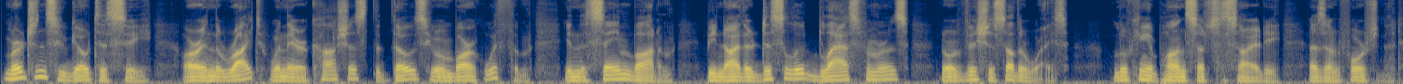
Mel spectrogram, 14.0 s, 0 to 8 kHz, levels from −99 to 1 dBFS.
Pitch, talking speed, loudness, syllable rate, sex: 95 Hz, 160 wpm, -20 LUFS, 5.1 syllables/s, male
